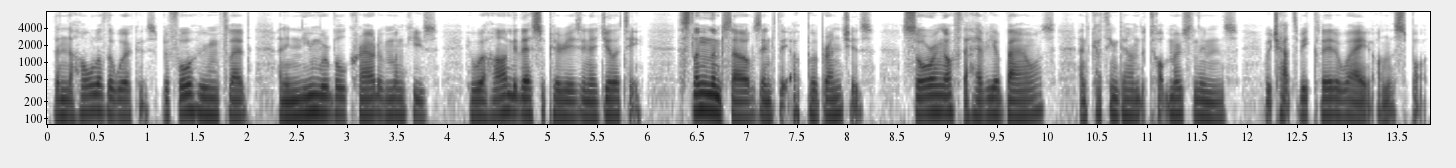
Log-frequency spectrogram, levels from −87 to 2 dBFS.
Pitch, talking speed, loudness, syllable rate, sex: 115 Hz, 205 wpm, -21 LUFS, 6.2 syllables/s, male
